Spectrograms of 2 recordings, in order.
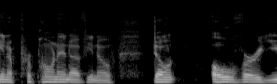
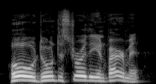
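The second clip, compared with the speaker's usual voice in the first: louder, higher, hurried mock plea; sanctimonious scolding, put on in mockery; exaggerated eco-warning, pushed out loud and quick; mock preaching; 5 semitones higher, 8 dB louder, faster than usual. Mimics preachy environmental virtue signaler.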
